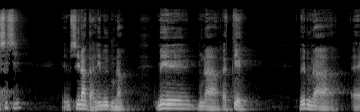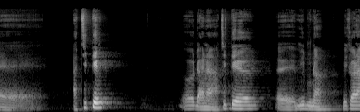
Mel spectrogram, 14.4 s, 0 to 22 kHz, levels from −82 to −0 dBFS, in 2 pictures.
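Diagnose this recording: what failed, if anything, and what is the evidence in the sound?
Nothing failed: no stage between capture and playback leaves any audible evidence of a fault anywhere in the recording.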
